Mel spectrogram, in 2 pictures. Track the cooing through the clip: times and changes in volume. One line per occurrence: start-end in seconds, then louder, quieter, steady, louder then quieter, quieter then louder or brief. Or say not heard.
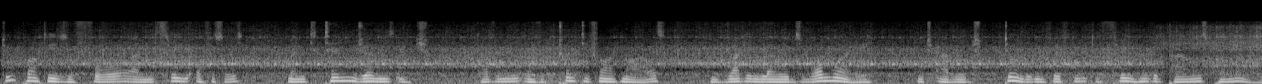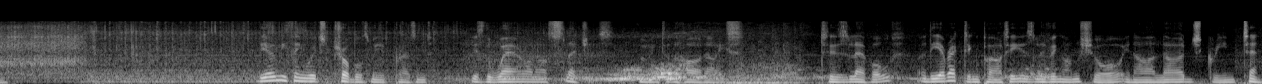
17.1-23.3 louder then quieter.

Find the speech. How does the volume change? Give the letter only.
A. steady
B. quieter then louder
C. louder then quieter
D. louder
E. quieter
A.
